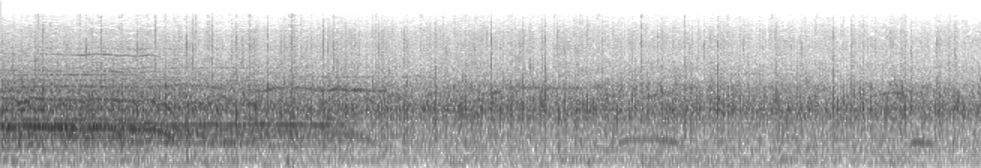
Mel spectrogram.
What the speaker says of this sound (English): The standing ovation from the crowd on this Saturday afternoon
